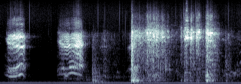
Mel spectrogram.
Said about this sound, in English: I guess we can get through the door all right. Just help me push it a little. Okay.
